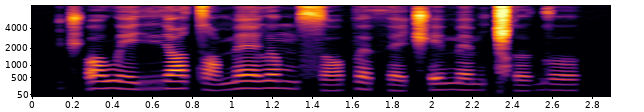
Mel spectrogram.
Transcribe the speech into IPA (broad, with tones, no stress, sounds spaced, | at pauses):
t͡ʃʼ ɔ˦˥ w e˧ rʲ o˦˥ y̯ tˤ ɤ˩˥ m ɛ˦˥ l ɤ˥˧ m s ɔ˩˥ p ə˧ θ ɛ˩˥ t͡ʃʼ e˦˥ m ɛ˧ m ǁʰ ɤ˩˥ ɡ o˧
